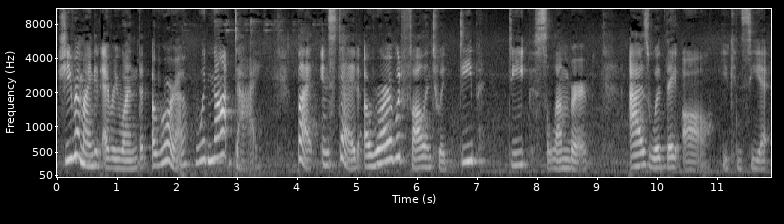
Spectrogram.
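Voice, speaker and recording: A woman reading a story aloud to children as a storytime host, expressive and breaking into chatty asides. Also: medium pitch, takes it slowly. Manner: animated, with chatty asides to young listeners.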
